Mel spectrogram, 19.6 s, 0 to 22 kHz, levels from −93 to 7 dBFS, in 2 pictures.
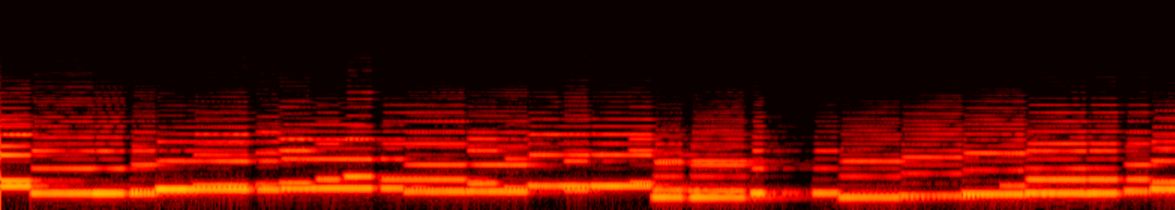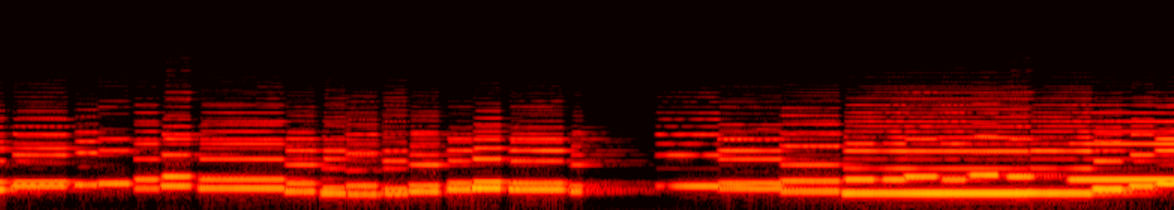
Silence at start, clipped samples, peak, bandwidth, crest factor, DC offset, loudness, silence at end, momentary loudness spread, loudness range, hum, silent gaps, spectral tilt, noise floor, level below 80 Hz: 0 s; under 0.1%; -22 dBFS; 5 kHz; 14 dB; under 0.1%; -37 LUFS; 0 s; 8 LU; 5 LU; none; none; -9 dB/octave; -62 dBFS; -84 dBFS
